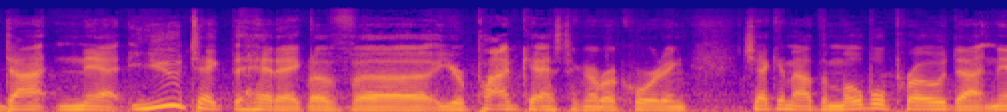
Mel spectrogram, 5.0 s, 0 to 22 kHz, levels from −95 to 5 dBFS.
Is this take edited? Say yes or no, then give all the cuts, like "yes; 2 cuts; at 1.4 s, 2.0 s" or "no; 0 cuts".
yes; 2 cuts; at 1.5 s, 3.0 s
